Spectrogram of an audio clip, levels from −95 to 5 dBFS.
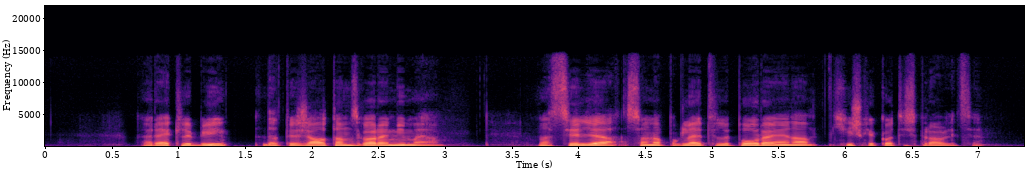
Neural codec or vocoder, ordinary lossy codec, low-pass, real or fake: codec, 32 kHz, 1.9 kbps, SNAC; none; 14.4 kHz; fake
